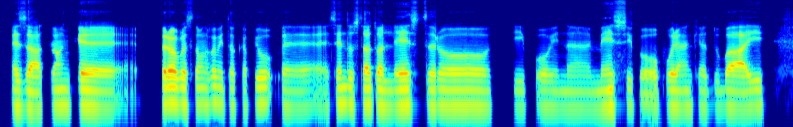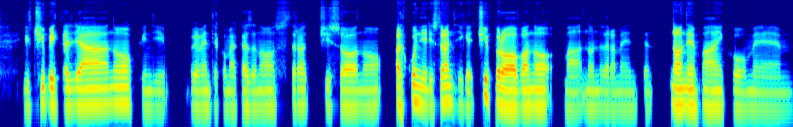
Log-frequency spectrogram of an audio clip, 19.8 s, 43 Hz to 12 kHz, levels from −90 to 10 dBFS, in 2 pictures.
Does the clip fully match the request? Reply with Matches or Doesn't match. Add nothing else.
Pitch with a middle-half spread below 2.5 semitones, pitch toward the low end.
Matches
